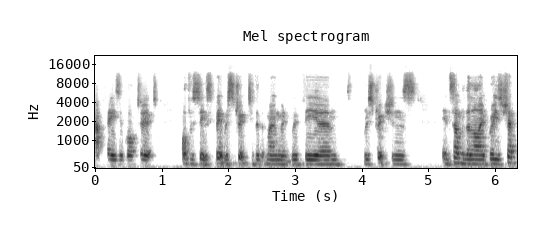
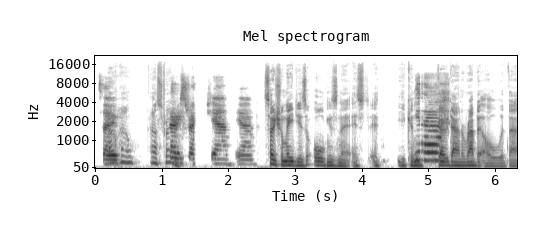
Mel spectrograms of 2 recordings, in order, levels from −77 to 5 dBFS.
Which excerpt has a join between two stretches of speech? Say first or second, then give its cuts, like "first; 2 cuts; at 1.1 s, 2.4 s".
second; 1 cut; at 3.5 s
